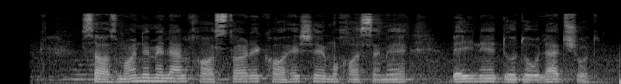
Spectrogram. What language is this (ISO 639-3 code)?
fas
